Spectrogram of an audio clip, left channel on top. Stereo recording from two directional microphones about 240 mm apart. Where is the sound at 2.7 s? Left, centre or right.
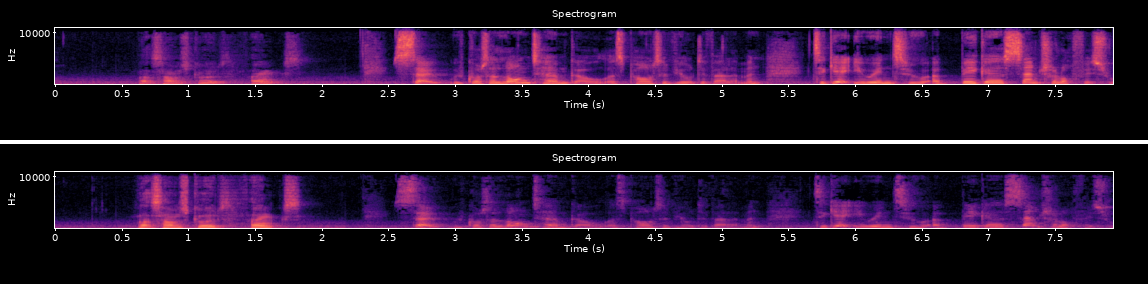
Left.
